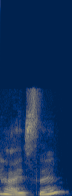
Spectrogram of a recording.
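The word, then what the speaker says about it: heißen: বি হাইনজি ভি হাইন এটা এস এর মত উচ্চারণ বি হাইসেন জি আপনার নাম কি ইশাই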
